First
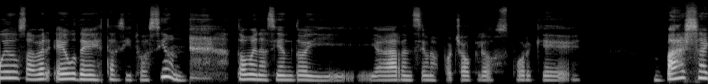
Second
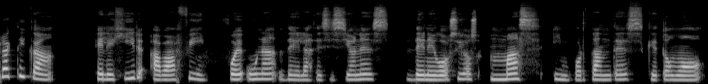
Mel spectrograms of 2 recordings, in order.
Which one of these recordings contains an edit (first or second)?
first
